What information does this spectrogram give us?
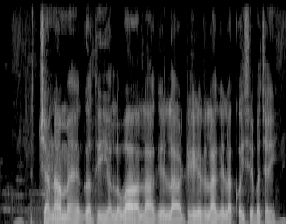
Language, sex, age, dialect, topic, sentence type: Bhojpuri, female, 25-30, Northern, agriculture, question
